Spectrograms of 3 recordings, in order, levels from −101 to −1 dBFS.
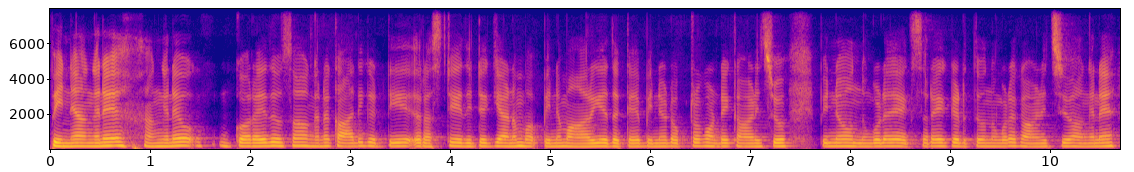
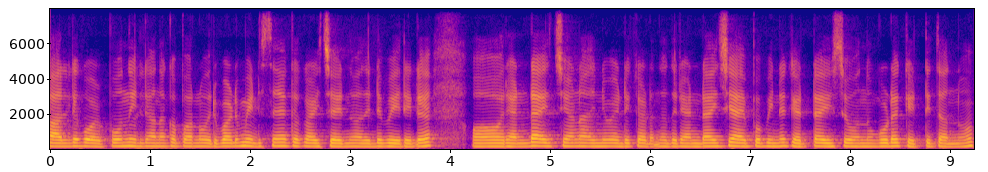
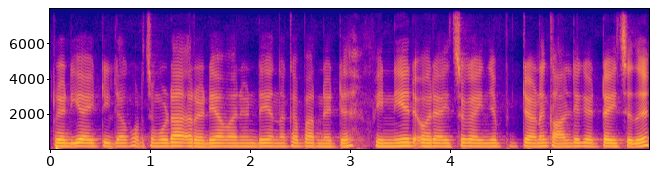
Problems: none marked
